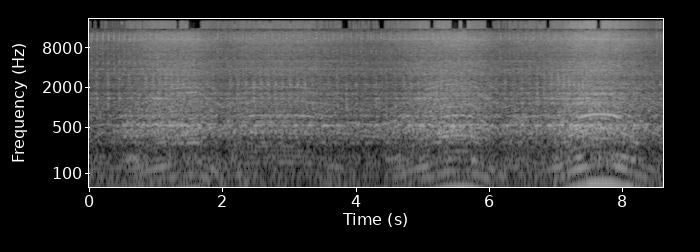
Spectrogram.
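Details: K24 four-cylinder idling and blipped, with a dull, steady knock that swells as revs climb; engine knocking, cause undetermined.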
